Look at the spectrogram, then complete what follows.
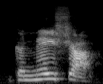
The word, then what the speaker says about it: Ganesha: I'm literally saying it in my head, and I just need to look it up. Ganesha. I knew I was saying it wrong.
